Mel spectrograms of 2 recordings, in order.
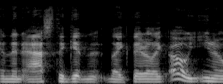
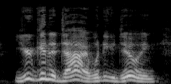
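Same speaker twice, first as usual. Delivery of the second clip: put-on shrieking woman's scream; 4 semitones higher, 3 dB louder than usual. Retelling a movie scene of a mother in the water: imitating a woman screaming. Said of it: "just fucking screaming".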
